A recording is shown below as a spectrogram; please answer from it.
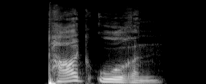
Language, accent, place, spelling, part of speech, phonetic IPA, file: German, Germany, Berlin, Parkuhren, noun, [ˈpaʁkˌʔuːʁən], De-Parkuhren.ogg
- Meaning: plural of Parkuhr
